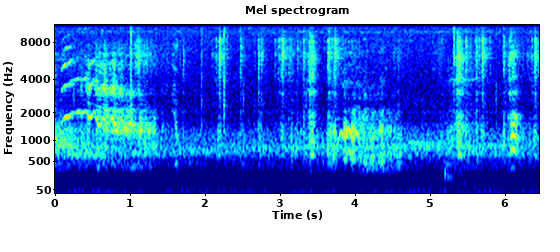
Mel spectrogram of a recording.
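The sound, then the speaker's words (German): A horse whinnies with a shrill, wavering neigh, followed by snorts and scattered clopping hooves amid faint background noise; no one speaks. “Oh, armes Pferd.”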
